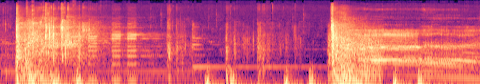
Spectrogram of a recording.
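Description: Dull, punchy thuds and thunks from the Quasimorph video game hit the player in an uneven string of close impacts over busy game effects, with a sharp loud burst near the middle.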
